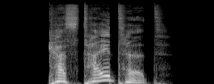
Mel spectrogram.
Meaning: inflection of kasteien: 1. second-person plural preterite 2. second-person plural subjunctive II
- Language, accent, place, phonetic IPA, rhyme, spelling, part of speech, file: German, Germany, Berlin, [kasˈtaɪ̯tət], -aɪ̯tət, kasteitet, verb, De-kasteitet.ogg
